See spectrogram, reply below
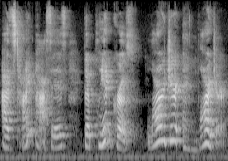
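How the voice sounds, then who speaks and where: A woman reading a children's picture book aloud as a volunteer, with deliberate, expressive emphasis for young listeners. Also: on the high side. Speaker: volunteer read-aloud reader. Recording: roomy, echoey sound.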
